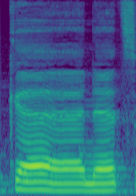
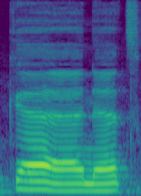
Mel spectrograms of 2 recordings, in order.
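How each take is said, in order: No difference in how they are said.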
